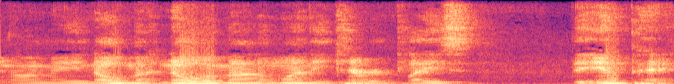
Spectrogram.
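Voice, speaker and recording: A man's somewhat breathy voice of medium pitch, dark and mellow in tone, with monotone, flat intonation. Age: 20s. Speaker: fighter. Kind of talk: interview.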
